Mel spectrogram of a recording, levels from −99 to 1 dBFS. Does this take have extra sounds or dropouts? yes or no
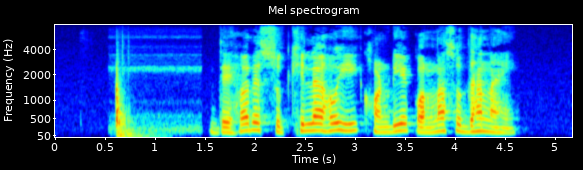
yes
